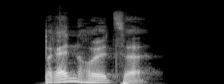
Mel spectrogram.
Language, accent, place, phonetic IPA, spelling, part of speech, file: German, Germany, Berlin, [ˈbʁɛnˌhɔlt͡sə], Brennholze, noun, De-Brennholze.ogg
- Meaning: dative of Brennholz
